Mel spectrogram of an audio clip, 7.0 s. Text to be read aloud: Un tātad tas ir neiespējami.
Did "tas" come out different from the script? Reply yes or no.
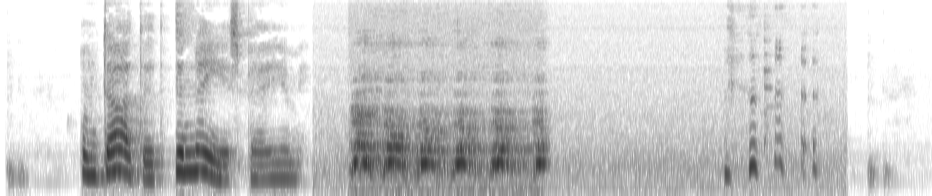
yes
